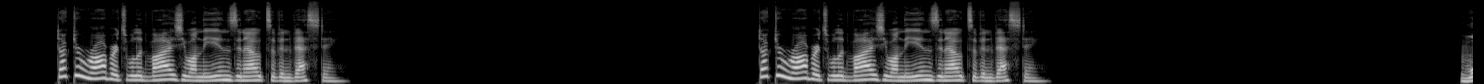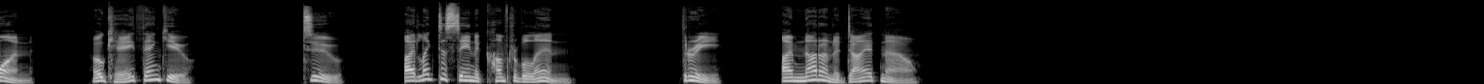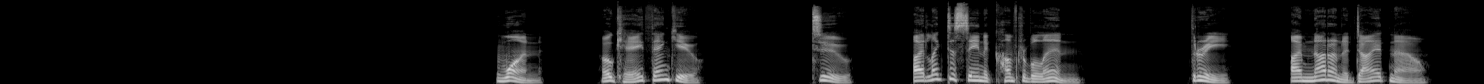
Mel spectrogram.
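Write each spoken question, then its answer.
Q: Dr. Roberts will advise you on the ins and outs of investing.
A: 1: Okay, thank you.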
